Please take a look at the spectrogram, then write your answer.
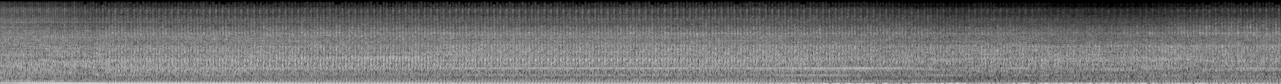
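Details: Kubota M15GX engine idling after a full engine rebuild, no coolant added yet; steady, even clatter at about four beats a second with no odd knocks; owner wants to gauge actual oil pressure; normal idle.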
